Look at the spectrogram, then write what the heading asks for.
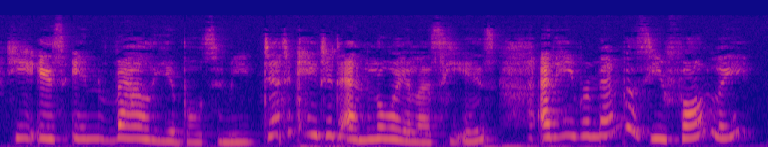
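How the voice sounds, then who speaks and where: A woman's voice: high-pitched, sing-song, normal speed, fairly bright tone, voice pushed up. A woman voicing a doting, manipulative upper-class young lady for an audiobook, coaxing and full of affected endearments. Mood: assured, persuasive. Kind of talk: audiobook character acting.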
